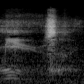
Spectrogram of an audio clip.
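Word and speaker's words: µEZ: Studies have shown that the micro easy pronounced Muse gooey family from future designsday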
